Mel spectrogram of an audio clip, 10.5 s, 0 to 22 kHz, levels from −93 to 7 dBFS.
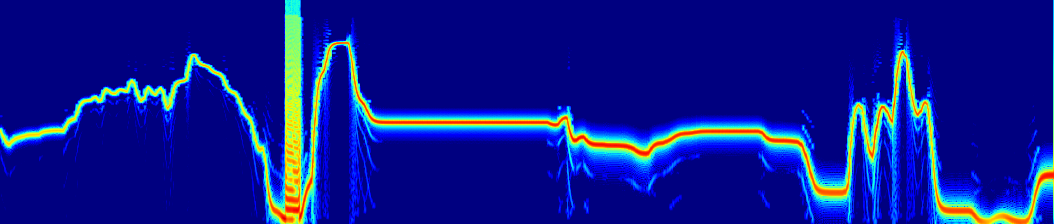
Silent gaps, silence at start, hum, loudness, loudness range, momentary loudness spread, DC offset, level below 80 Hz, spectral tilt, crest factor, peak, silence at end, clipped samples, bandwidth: none; 0 s; none; -6 LUFS; 5 LU; 18 LU; under 0.1%; -32 dBFS; -2 dB/octave; 10 dB; 0 dBFS; 0 s; 0.1%; 15.5 kHz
